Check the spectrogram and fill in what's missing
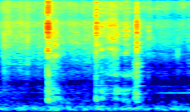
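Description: Fried peanuts being stirred into sautéed potatoes for a samosa filling, with three sharp scraping clatters of the spoon over a soft, steady sizzle from the pan.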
